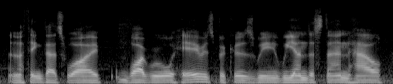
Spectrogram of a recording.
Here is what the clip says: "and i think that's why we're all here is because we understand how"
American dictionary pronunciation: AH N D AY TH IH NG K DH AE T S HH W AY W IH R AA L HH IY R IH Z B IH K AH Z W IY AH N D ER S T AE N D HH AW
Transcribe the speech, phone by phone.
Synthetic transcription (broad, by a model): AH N AY TH IH NG K DH AE T S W W AY W IH R AA L HH IY R IH Z B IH K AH Z W IY AH N D ER S T AE N D HH AW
